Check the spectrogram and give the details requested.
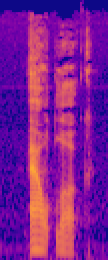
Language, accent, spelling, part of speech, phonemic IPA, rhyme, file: English, US, outlook, noun / verb, /ˈaʊtˌlʊk/, -ʊk, En-us-outlook.ogg
- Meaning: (noun) 1. A place from which something can be viewed 2. The view from such a place 3. An attitude or point of view 4. Expectation for the future; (verb) To face or look in an outward direction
